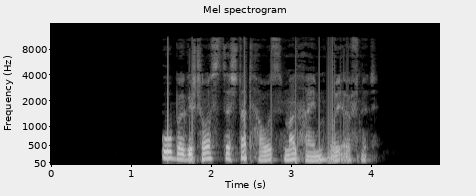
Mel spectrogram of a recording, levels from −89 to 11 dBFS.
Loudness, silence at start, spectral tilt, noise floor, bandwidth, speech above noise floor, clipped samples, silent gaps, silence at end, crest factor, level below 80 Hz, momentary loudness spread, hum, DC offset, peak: -18 LUFS; 1.4 s; -7.5 dB/octave; under -90 dBFS; 11.5 kHz; over 73 dB; under 0.1%; none; 0.9 s; 16 dB; -44 dBFS; 9 LU; none; under 0.1%; -2 dBFS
